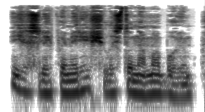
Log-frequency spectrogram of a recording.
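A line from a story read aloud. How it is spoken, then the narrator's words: Whisper. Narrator (Russian): прошептала Карина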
